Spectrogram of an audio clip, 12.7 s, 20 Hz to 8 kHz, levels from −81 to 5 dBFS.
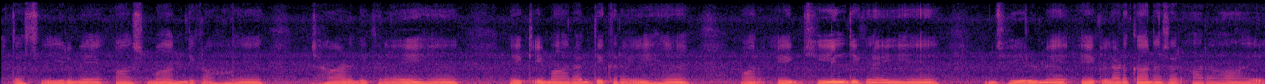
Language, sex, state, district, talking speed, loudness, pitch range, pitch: Hindi, male, Maharashtra, Nagpur, 135 wpm, -28 LUFS, 120-125 Hz, 120 Hz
